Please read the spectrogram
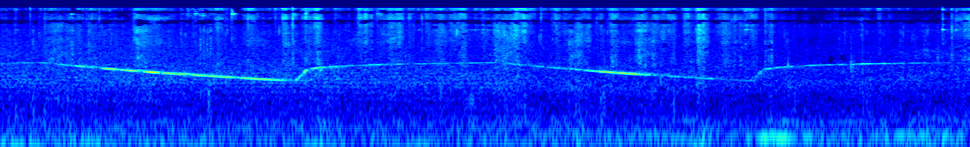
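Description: Emergency vehicle siren wailing in slow cycles about every four and a half seconds: each quickly rises to a high pitch, holds, then slowly falls again.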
